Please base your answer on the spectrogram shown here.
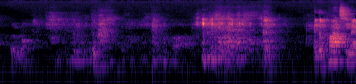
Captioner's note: laughter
